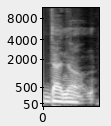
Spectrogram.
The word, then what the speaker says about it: Danone: It's a French company. It's pronounced Danone.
